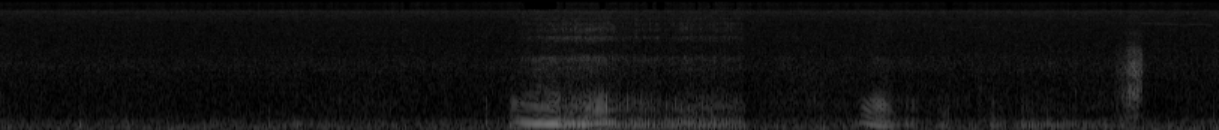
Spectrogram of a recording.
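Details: Sleeping dog gives a rumbling snore on one breath, then softer snuffling breaths in a quiet room; snoring.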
